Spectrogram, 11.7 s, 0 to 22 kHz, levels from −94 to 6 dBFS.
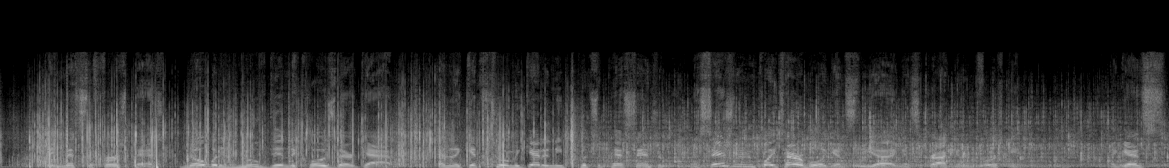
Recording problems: household noises; loud; throughout; 1 dB below the speech

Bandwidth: 15 kHz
